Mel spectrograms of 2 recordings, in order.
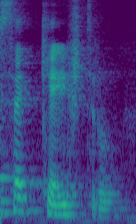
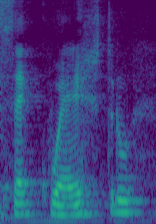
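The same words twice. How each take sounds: First: The u after the q is silent. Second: The u after the q is pronounced. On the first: The speaker calls it wrong. "não é sequestro" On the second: The speaker calls it right. "é sequestro"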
